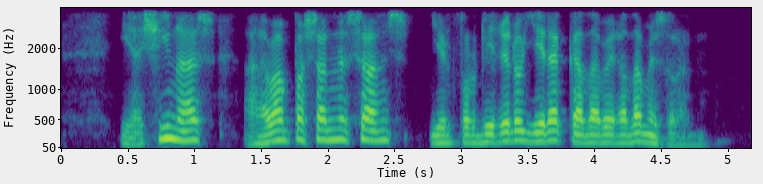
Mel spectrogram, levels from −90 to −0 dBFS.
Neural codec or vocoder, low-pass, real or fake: autoencoder, 48 kHz, 128 numbers a frame, DAC-VAE, trained on Japanese speech; 3.6 kHz; fake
